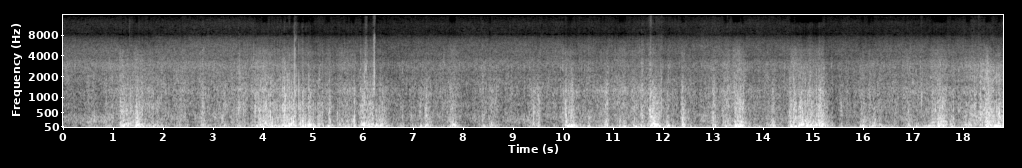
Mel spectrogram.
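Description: Hurricane Ian's storm wind and rain: a dense rushing roar that swells in gusts every second or two, with deep rumbling as the gusts buffet the microphone.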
